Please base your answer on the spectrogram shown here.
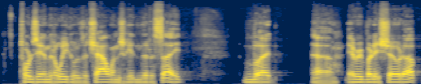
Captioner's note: none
